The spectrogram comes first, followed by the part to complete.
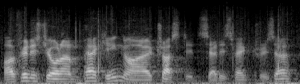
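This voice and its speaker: A captain's servant at sea. His voice is bright and sharp, his manner polite, careful and deferential. The period radio recording has a little noise. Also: medium pitch, animated, a little fast, poor audio. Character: dutiful, deferential navy captain's steward. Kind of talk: old-time radio drama acting. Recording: vintage radio with faint noise.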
